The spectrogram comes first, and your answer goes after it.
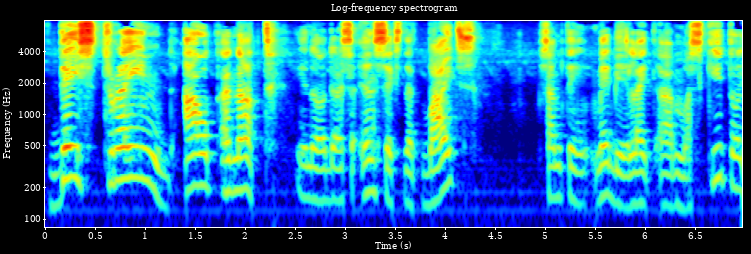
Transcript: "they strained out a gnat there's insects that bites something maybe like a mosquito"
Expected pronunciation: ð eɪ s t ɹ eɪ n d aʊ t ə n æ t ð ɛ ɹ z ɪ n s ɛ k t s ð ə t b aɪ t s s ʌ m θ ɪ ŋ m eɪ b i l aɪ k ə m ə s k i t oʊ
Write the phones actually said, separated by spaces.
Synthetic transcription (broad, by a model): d eɪ s t ɹ eɪ n d aʊ t ə n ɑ t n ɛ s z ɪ n s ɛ k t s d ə t b aɪ t s s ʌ m t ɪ ŋ m eɪ b i l aɪ k ə m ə s k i t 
